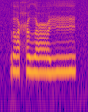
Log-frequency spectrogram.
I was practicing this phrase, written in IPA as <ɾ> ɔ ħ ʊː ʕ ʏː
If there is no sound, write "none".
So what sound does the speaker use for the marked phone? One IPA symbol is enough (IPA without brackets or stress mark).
ɾ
